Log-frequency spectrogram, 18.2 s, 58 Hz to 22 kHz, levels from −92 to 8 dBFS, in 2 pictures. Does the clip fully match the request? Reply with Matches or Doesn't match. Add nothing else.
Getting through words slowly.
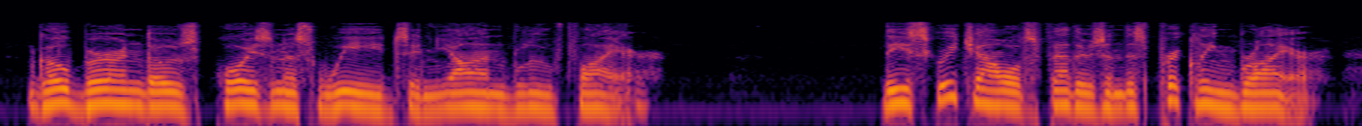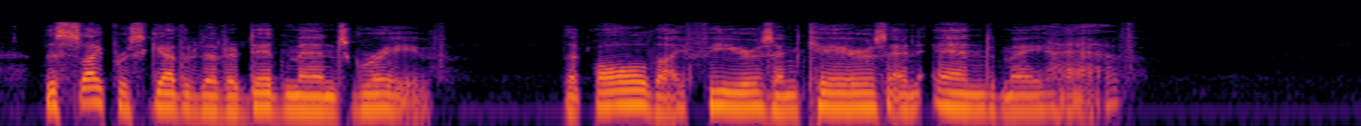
Matches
